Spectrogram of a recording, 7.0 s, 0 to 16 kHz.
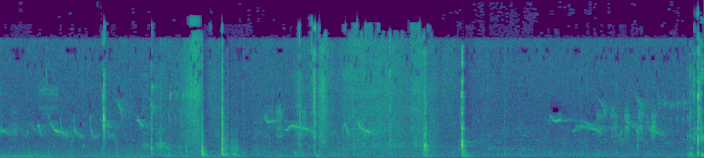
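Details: At sunrise on 8 February in Sabi Sand, South Africa, an upset squirrel gives sharp, irregular clicking alarm calls at lions lying in the road, over a steady safari vehicle rumble and faint whistled bird notes.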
